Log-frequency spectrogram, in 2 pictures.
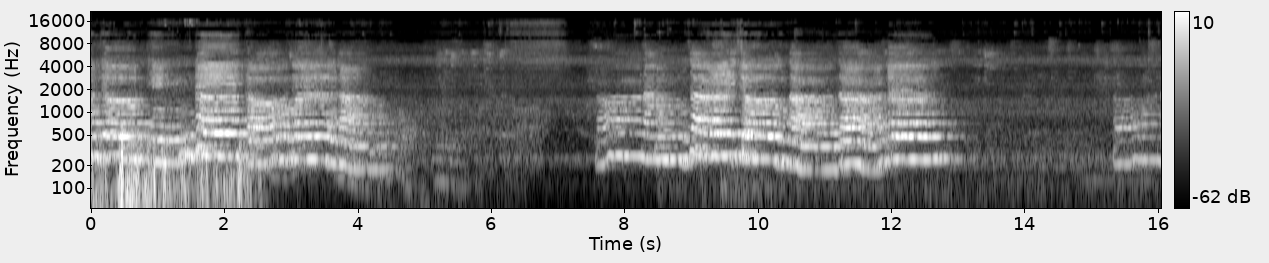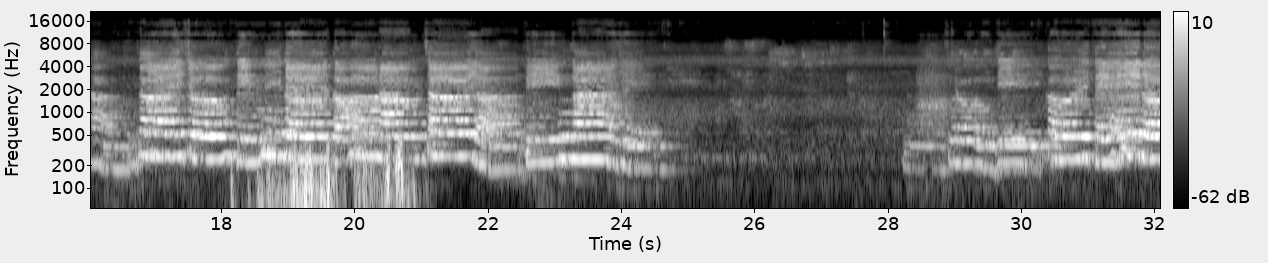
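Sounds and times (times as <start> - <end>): women singing unaccompanied: 0.0 - 4.6, 7.5 - 13.2, 15.3 - 25.0, 28.2 - 32.0.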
